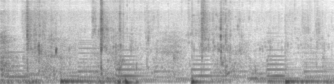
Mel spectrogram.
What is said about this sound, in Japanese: 聞こえるこの音ジャボジャボだよ いやひどいわぐっちょぐちょ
